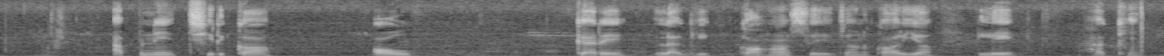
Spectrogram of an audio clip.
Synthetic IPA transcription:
əpnet͡ʃʰɪɾka | ɔːu | kəɾeləɡikːəɦãsed͡ʒaːnkaːɾijã | le | həkʰẽː

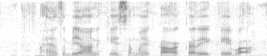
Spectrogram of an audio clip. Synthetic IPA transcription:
bʱəɦəsbɪjaːnkesəməjkaːkəɾekeba̰ː

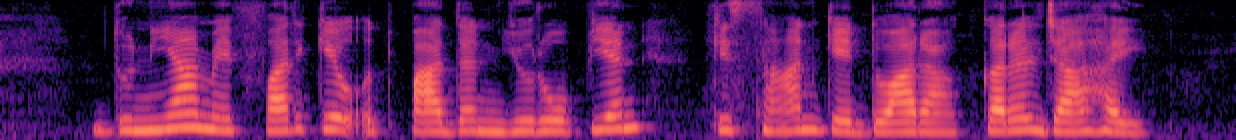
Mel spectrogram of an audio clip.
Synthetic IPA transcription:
d̪ʊnijamẽfɐɾkeʔʊ̰t̪paːd̪ənjuːɾoːpijən | kɪsaːnked̪waːɾakɐɾəld͡ʒaːɦɐiː

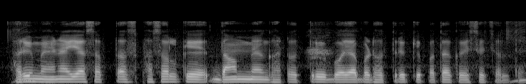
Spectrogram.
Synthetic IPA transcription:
hɐɾiməɦɪnajasɐb̚t̪apʰəsəlked̪aːmːẽɡʱɐʈoːt̪ɾiboːjabəɽ̤ʱoːt̪ɾikepɐt̪akəɪset͡ʃɐ̰lt̪eɦ

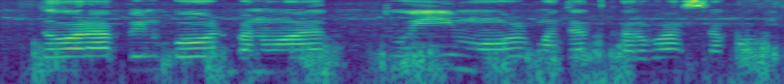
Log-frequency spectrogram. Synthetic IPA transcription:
d̪ɔːɾapɪɳkoɖbənʋad̪uimoɭməd̪əd̪kəɾʋasəko

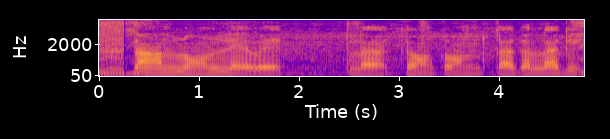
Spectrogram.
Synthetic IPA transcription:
saːnloːnleːwe | lakaːnkoːnkaːɡəllaːɡiː

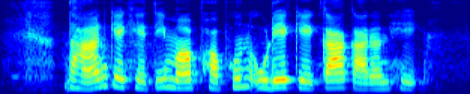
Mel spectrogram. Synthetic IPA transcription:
d̪ʱankekʰeːt̪iməpʰəpʰunuɽekekakaɾəɳɦe

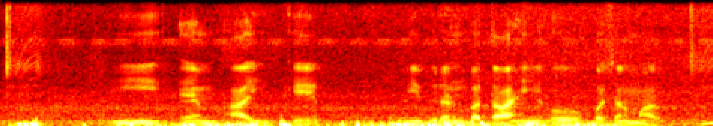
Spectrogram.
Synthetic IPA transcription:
iːemaːikeːbiːbɾənbət̪aːɦĩːɦoːkosənmaːɾ

